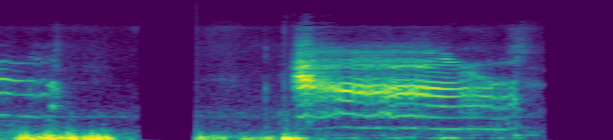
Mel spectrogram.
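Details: Male neutered Maine Coon cat: low rumbling handling noise, then one long, drawn-out, strained meow lasting over a second.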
